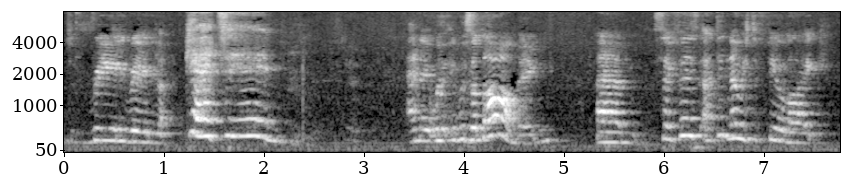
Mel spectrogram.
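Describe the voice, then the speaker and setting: A woman's voice: sits high, a little hiss or hum. A woman telling wry, rambling anecdotes in a stand-up comedy set, laughing at her own jokes. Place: live comedy venue. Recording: roomy, distant mic with faint ambience.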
